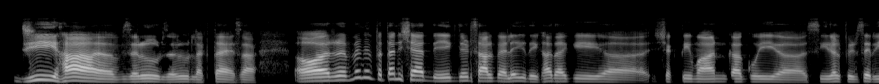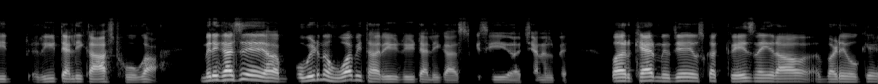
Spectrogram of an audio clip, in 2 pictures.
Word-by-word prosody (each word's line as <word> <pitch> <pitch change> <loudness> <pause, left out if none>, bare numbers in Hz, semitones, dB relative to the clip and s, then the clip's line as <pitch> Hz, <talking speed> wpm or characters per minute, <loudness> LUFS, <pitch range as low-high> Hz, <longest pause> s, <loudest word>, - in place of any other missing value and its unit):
जी, 180 +8 +3
हाँ, 150 -7 +6
ज़रूर, 130 +1 -3
ज़रूर 120 +2 -6
लगता 115 +2 -5
है 115 - -1
ऐसा। 105 0 -6 0.5
और 165 +4 +7 0.2
मैंने 315 0 -7
पता 240 +2 -2
नहीं 245 - -8
शायद 200 -5 0
1, 155 +1 -4
डेढ़ 175 0 -6
साल 155 -1 +1
पहले 150 0 -3
ही 160 - -8
देखा 135 +2 -5
था 140 -1 -2
कि 140 0 -10 0.2
अ, 115 -3 -7
शक्तिमान 130 -1 -4
का 135 -1 0
कोई 125 -1 -7
अ, 110 -2 -5
सीरियल 130 +2 -6
फिर 125 -2 -8
से 145 - -3
रीट 125 -1 -8 0.2
रीटेलीकास्ट 130 0 0
होगा। 110 +3 -5 0.5
मेरे 200 +3 +7
ख्याल 215 +1 +9
से 215 -4 +4
अ, 155 -3 +5
कोविड 155 - -2
में 215 - 0
हुआ 170 +4 +3
भी 200 -1 -5
था 135 - +2
री 125 0 -3
रीटेलीकास्ट 110 -3 -6
किसी 110 0 -9
अ, 100 -2 -8
चैनल 105 0 -8
पे, - - -14 0.5
पर 165 0 +6
खैर 175 +1 +7
मुझे 165 +3 0
उसका 160 +1 -4
क्रेज़ 150 +1 -2
नहीं 150 -1 -1
रहा 135 0 +1 0.3
बड़े 125 +1 -2
होके। 130 +1 -8
140 Hz, 190 wpm, -23 LUFS, 125-160 Hz, 0.5 s, ख्याल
